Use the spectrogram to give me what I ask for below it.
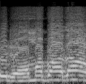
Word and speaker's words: Romapada: So Shanta's tale, where Dasharatha had a daughter who was given away to Romapada or Lomapada, both pronunciation comes, so that she will bring Rishyasringa and does the Putragameshti, and thus he will get sons.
